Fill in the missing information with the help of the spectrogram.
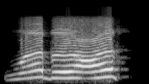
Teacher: نہیں پڑھنا واو زبر با وب عین زبر سا عت سا نرمی سے عین گلے کے درمیان سے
